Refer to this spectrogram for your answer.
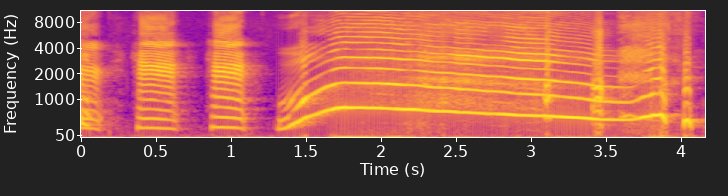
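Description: A voice imitates emergency sirens going down Tremont Street in Boston at rush hour: three short whoops, then a long rising wail that holds steady before dropping off. It is loud, with no traffic noise around it.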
